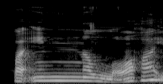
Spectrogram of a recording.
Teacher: نون پہ غنہ کرنا ہے اور زبر ہے اوپر، تو پھر اس میں جلالہ تفخیم کے ساتھ یعنی پر پڑھا جائے گا۔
